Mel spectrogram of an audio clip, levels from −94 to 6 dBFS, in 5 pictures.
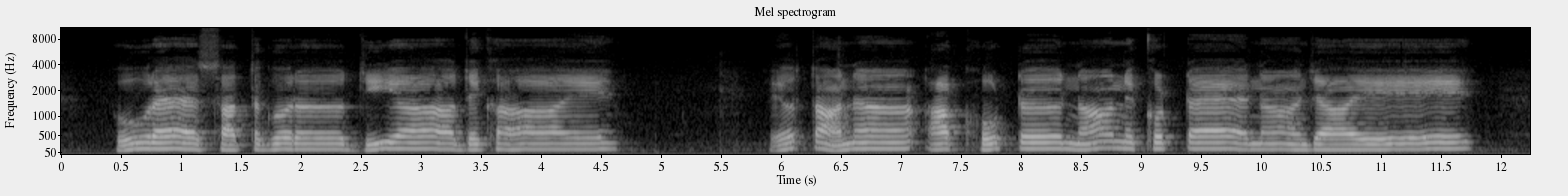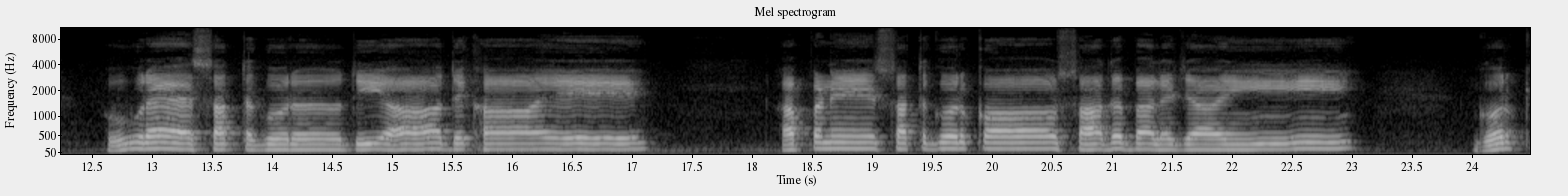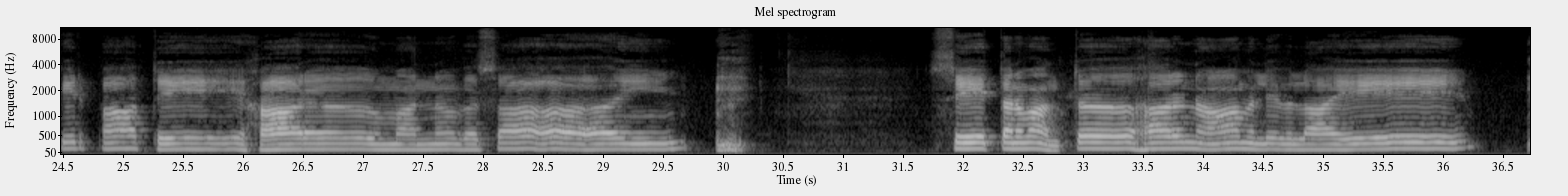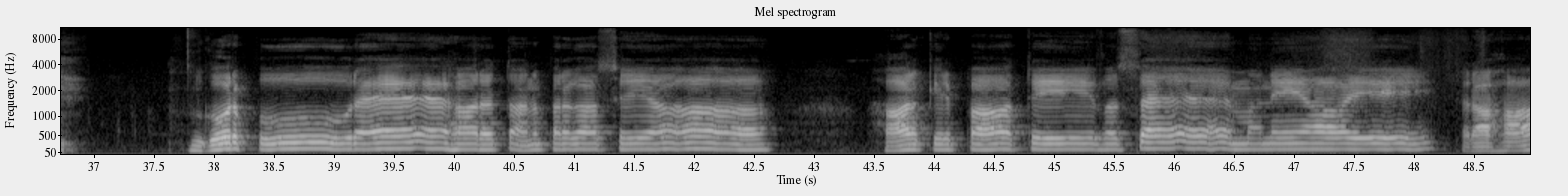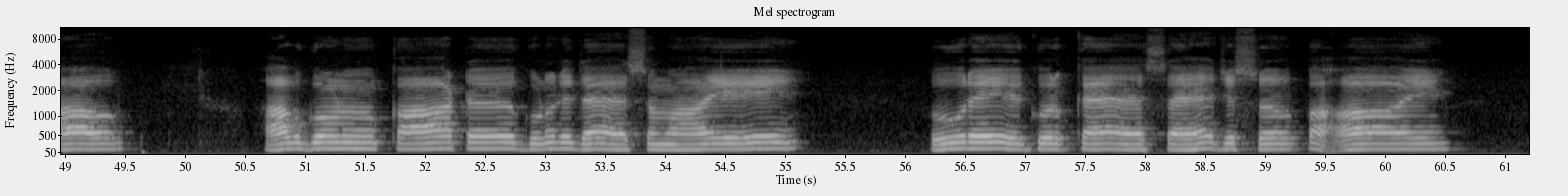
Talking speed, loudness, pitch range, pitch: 55 wpm, -30 LUFS, 135-155 Hz, 145 Hz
